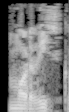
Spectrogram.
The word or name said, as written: mordisco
